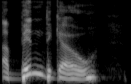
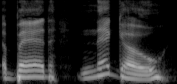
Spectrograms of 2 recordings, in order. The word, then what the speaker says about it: Abednego: So many times we pronounce that Abednego, but it's actually Abednego. Nego was a Babylonian god, Nego, and that's the slave or servant of Nego, Abednego.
